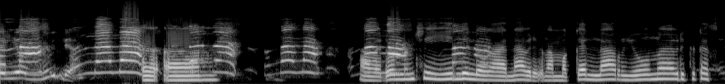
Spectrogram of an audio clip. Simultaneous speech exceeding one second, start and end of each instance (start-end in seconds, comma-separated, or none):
3.7-4.9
